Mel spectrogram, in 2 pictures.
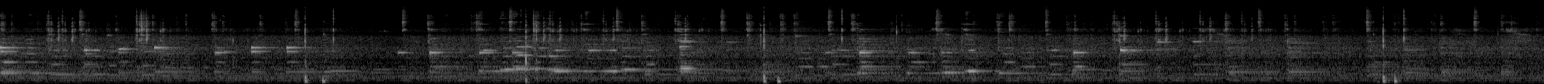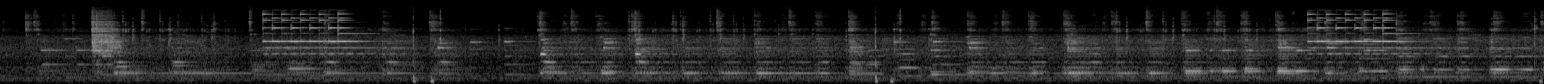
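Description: Online slot game's music and sound effects as the reels are spun again and again: a running pattern of short melodic notes and clicks, with a louder bright chiming jingle twice, about eighteen seconds in and near the end, the second as a small win lands.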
